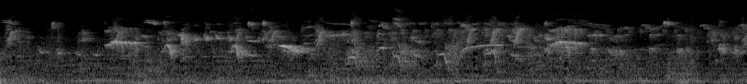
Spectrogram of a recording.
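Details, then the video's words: Eurasian bullfinch (Pyrrhula pyrrhula) singing while eating: a soft, scratchy warble of short creaky and piping notes, mid to high pitched, running on without pause over a faint steady background hiss. "bullfinch singing"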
